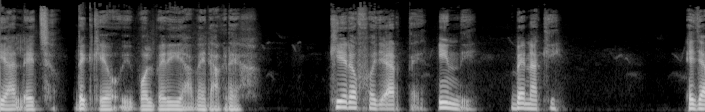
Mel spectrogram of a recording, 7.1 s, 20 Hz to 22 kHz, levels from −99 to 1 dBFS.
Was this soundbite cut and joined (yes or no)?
yes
